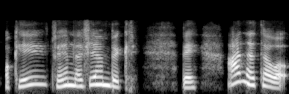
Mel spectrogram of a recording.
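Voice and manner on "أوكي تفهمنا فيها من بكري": ordinary delivery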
